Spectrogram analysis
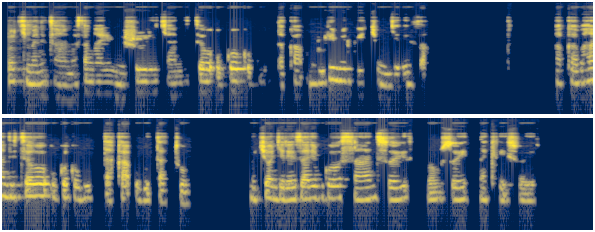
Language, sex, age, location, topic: Kinyarwanda, female, 18-24, Huye, education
